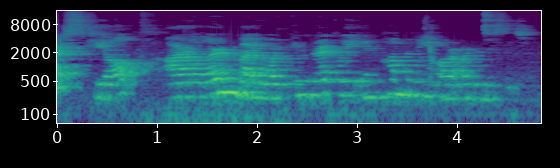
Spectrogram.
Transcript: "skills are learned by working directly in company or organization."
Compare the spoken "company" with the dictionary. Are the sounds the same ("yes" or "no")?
no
